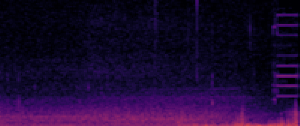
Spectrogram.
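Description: Faint roadside ambience of distant traffic and wind, slowly growing. Near the end comes a short, high electronic beep in two quick pulses.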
